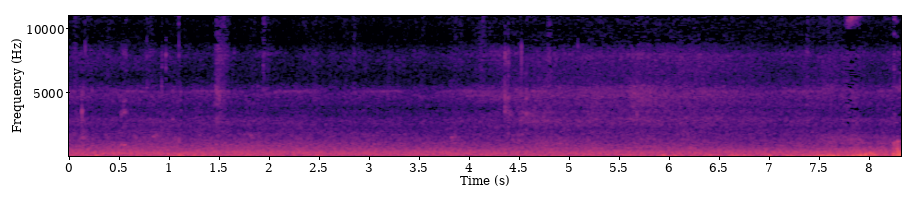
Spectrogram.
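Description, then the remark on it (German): Steady low wind blows throughout by the sea on a moonlit evening, a constant rumbling rush with faint airy hiss, swelling slightly louder near the end; no voices are present. “der Wind, das Grillen.”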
